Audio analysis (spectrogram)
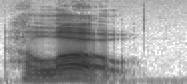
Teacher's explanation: it begins with the h consonant and has the e as in bed vowel but this is very quick · the second syllable begins with the l consonant so the tongue tip will come up here and touch the roof of the mouth just behind the teeth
